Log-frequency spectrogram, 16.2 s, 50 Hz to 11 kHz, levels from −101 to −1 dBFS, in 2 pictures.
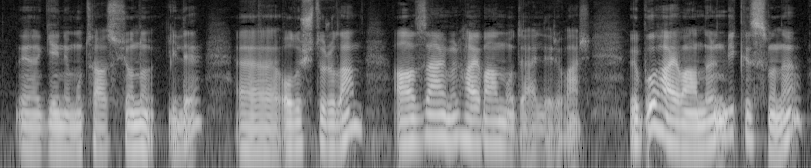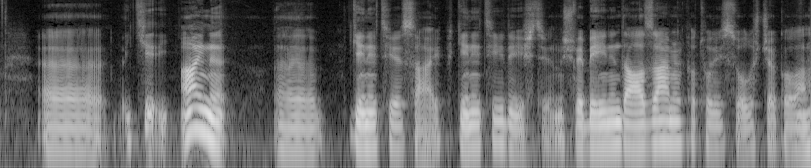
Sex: male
